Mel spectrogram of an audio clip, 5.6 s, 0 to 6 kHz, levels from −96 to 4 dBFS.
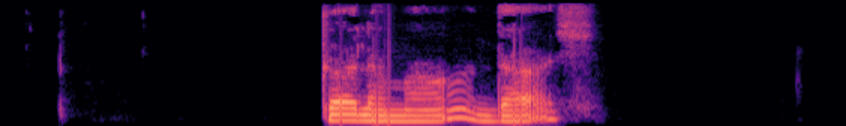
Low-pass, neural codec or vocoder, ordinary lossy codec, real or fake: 5.4 kHz; none; MP3, 48 kbps; real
